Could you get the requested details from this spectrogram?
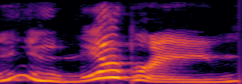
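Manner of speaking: thrilled, eager, loud put-on zombie voice. Retelling a show scene where the zombie chases them: imitating an excited zombie. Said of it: "He gets real excited".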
